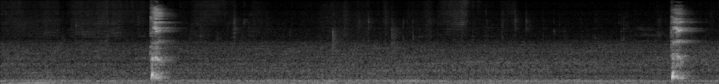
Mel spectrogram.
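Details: Two sharp, brief hiccups about eight seconds apart against quiet room noise; ordinary hiccups.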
